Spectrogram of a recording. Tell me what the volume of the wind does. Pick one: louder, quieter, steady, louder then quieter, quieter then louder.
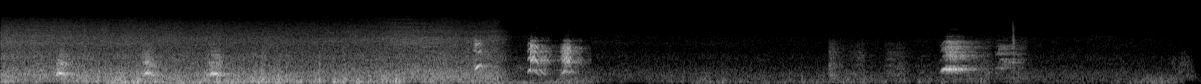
quieter.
